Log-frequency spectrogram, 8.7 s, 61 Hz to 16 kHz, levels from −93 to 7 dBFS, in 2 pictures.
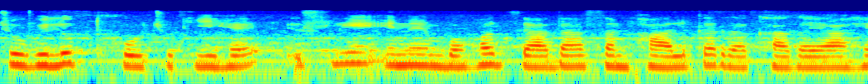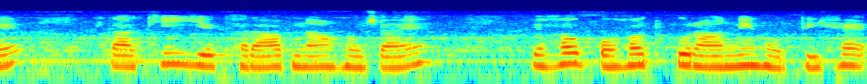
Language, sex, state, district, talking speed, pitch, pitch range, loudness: Hindi, female, Rajasthan, Bikaner, 170 wpm, 205 Hz, 195-220 Hz, -17 LUFS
